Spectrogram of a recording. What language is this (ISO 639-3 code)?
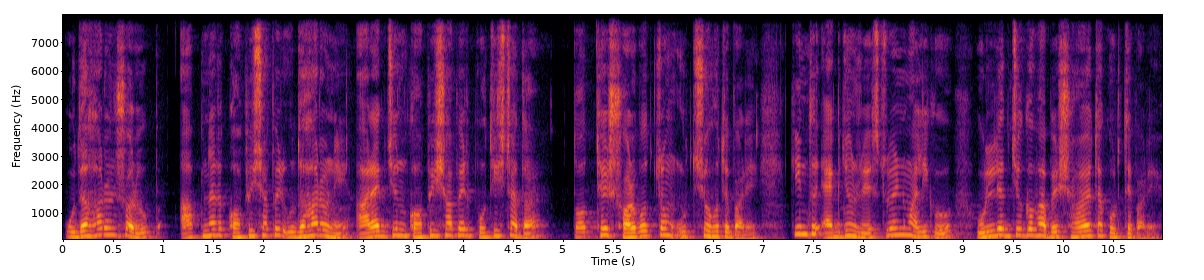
ben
